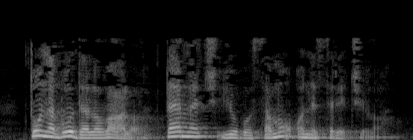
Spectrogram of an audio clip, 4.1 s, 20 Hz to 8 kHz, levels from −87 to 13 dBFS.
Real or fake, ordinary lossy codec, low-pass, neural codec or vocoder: fake; MP3, 24 kbps; 7.2 kHz; codec, 16 kHz, 8 kbps, FreqCodec, smaller model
